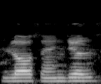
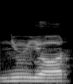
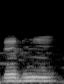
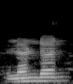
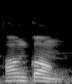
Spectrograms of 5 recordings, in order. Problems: background conversations at intervals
